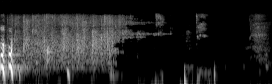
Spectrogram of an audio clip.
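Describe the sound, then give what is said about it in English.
A church audience claps in thanks for the word of God, a dense, steady burst of applause that thins and fades out after about two seconds, followed by a few scattered faint knocks and rustles. A voice briefly sounds at the start. “You can clap for that.”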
